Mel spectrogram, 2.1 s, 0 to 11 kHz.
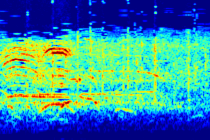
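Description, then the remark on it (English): A large concert crowd at a live band's show roars with cheers, whoops and whistles, with applause mixed in, steady and loud for a couple of seconds, dense. “So, all we have to do is have unbelievably high quality output for 50 years and we can play for crowds like this all the time.”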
